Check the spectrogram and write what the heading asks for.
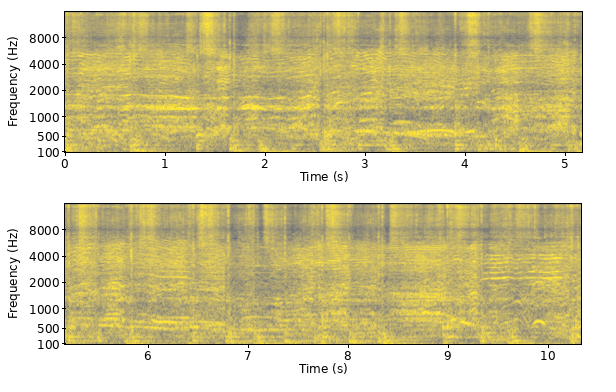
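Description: Siddi dhamal: a group of men chanting and singing together in a loud, crowd-like chorus over a steady drumbeat.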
